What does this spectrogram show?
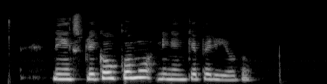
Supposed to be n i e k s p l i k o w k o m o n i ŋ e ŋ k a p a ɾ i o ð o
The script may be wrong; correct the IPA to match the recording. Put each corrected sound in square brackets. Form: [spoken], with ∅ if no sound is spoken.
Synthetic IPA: n i e k s p l i k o w k o m o n i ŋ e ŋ k [e] p [e] ɾ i o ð o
